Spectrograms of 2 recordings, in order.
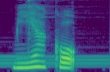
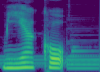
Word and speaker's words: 都: 那里边提到了有一个单词，在这儿要跟大家分享一下，就是京都的“ 都”，在日语当中读作。 miyako miyako miyako 这个单词大概有三个意思。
